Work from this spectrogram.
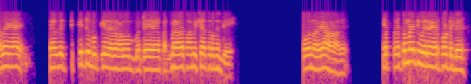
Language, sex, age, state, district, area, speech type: Malayalam, male, 30-45, Kerala, Pathanamthitta, rural, conversation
